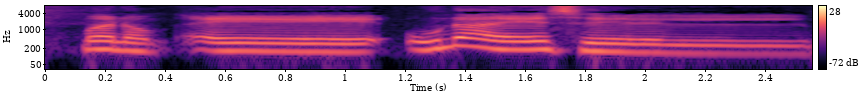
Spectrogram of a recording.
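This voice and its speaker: A man speaks at a fairly high pitch. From Asturias, northern Spain. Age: 20s. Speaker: cycle tourist podcast co-host. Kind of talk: casual chat. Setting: outdoors.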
